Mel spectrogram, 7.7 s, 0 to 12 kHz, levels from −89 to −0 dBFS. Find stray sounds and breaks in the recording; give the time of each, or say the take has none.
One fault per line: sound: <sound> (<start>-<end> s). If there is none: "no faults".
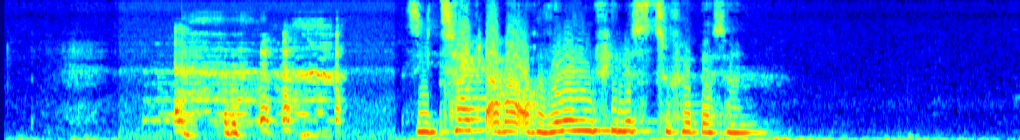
sound: laugh (1.1-2.6 s)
